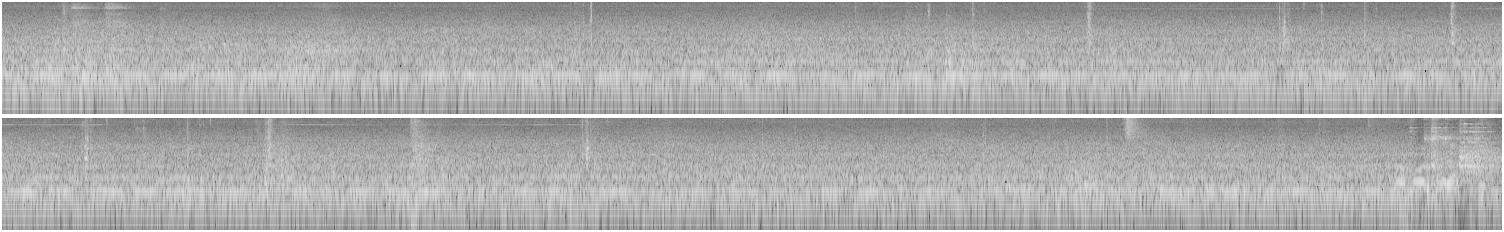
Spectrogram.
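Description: Steady machine hum made of several held low tones, with scattered faint clicks.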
